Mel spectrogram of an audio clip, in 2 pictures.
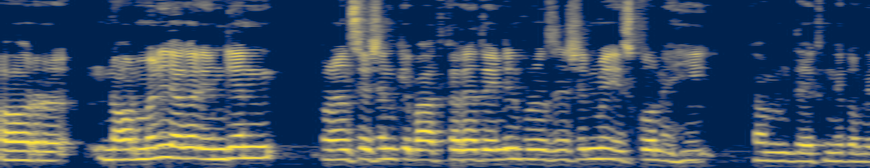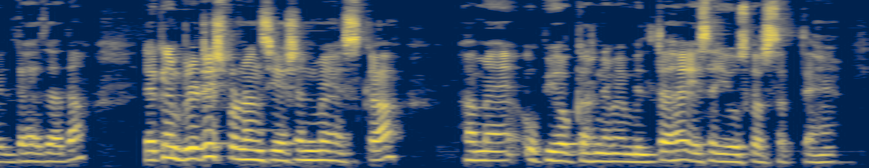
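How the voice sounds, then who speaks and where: A man teaching English pronunciation, explaining step by step and slowly sounding out example words. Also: high-pitched, steady tone. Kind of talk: lecture on phonetics.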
